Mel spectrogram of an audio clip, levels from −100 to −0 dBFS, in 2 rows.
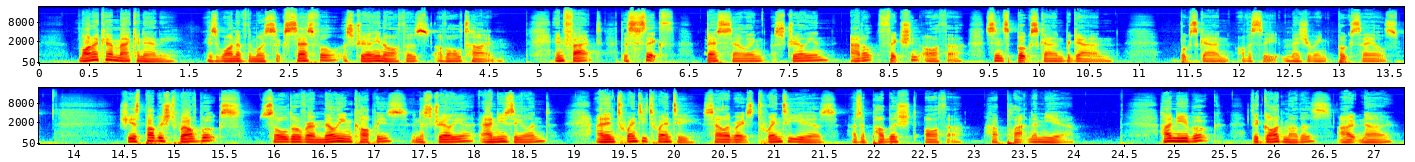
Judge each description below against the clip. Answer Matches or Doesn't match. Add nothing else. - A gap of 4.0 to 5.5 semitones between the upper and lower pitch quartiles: Doesn't match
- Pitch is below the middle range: Matches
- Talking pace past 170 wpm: Doesn't match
